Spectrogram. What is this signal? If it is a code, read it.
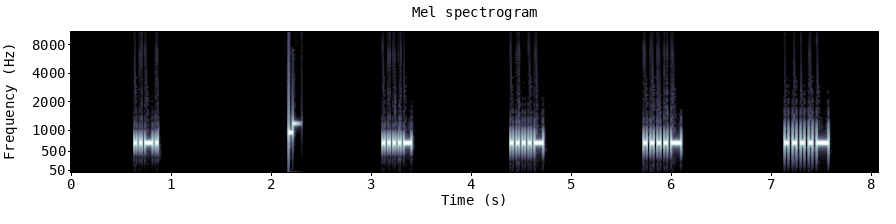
Morse code, heard as a keyed tone, about 38 wpm, spaced as for 8 wpm, 700 Hz. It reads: F 4444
